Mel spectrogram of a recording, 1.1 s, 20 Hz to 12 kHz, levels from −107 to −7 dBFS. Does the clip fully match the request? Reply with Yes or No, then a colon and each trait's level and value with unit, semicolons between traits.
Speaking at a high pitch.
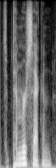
No: very low, 95 Hz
